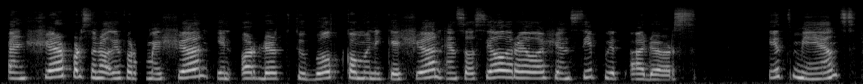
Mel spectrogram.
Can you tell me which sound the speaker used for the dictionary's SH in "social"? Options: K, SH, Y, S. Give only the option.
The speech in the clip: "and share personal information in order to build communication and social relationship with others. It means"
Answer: S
